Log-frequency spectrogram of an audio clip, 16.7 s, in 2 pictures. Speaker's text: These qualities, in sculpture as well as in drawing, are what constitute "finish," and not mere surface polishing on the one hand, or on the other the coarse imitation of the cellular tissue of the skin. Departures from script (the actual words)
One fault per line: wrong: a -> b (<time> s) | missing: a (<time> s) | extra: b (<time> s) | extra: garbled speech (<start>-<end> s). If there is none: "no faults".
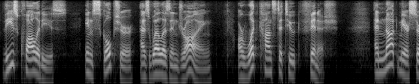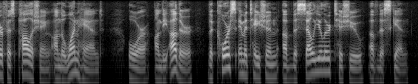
no faults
